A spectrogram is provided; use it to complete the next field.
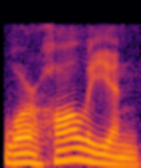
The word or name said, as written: Warholian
